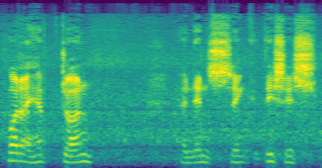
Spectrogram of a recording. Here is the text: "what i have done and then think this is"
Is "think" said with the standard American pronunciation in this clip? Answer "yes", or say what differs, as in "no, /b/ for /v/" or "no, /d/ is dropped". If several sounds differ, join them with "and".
no, /s/ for /θ/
